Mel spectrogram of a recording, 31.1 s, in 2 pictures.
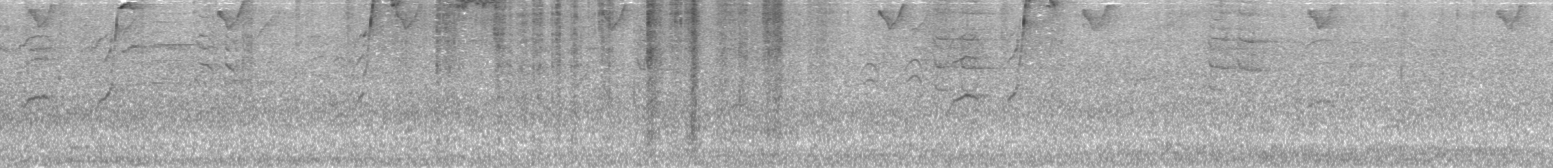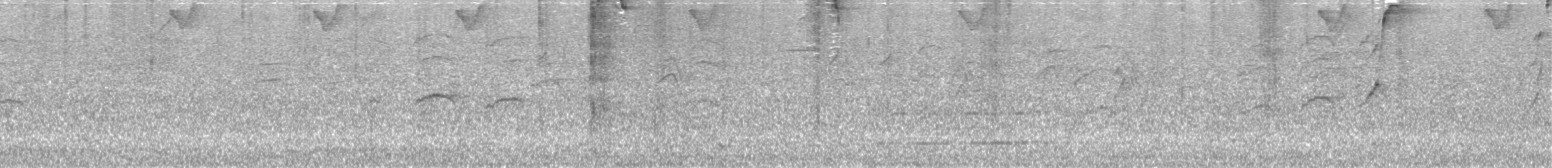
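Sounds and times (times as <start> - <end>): low background noise: 0.0 - 31.0
rustling: 4.4 - 8.4.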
